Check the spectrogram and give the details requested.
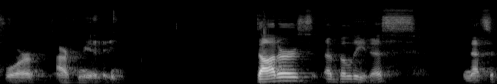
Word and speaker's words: Bilitis: Daughters of Bilitis, and that's the correct pronunciation of it. It often is pronounced Bilitis. It's Bilitis.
